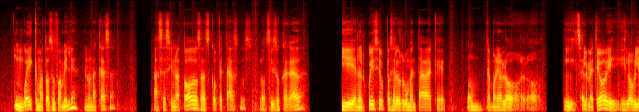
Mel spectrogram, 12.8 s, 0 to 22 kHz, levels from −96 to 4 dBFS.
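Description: A speech recording with gain pumping throughout: the level swings by about 5 dB as a fast limiter or compressor, likely reacting to gain set far too high for the microphone, clamps down on each loud syllable. The room noise sits about 32 dB below the speech. Clipped starts after a pause occur at 2.97 s, 6.79 s and 11.2 s, where roughly 48, 41 and 48 ms of the opening sound is swallowed following pauses of 0.32, 0.69 and 0.35 s. The output device drops into a sleep state during silence and needs that time to wake and lock again, so the waveform jumps from a flat line straight into speech, and the spectrogram shows a hard vertical edge with the initial sound energy missing.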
